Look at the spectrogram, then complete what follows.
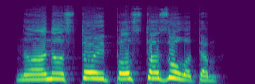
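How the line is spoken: Snort. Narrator (Russian): Сири хмыкнул

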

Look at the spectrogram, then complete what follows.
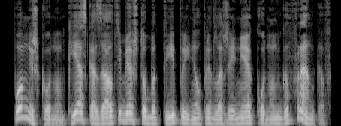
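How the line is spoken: Plain. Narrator (Russian): спросил Сергей

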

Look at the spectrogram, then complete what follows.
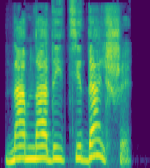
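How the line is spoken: Plain. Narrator (Russian): наконец сказал Мелифару

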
